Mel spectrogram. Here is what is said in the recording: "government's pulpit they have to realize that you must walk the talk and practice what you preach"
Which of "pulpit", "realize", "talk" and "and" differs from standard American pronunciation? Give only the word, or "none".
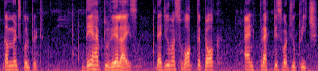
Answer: none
